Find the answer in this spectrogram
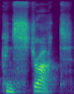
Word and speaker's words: construct: on the second syllable but if i use that word as a noun like a mental construct construct this the emphasis shifts to the first syllable so the word stresses on con not struct so if i feel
